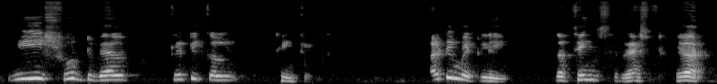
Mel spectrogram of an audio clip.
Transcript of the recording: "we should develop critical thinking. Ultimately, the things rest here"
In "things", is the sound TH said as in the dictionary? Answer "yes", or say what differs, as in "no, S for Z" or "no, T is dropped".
no, T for TH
